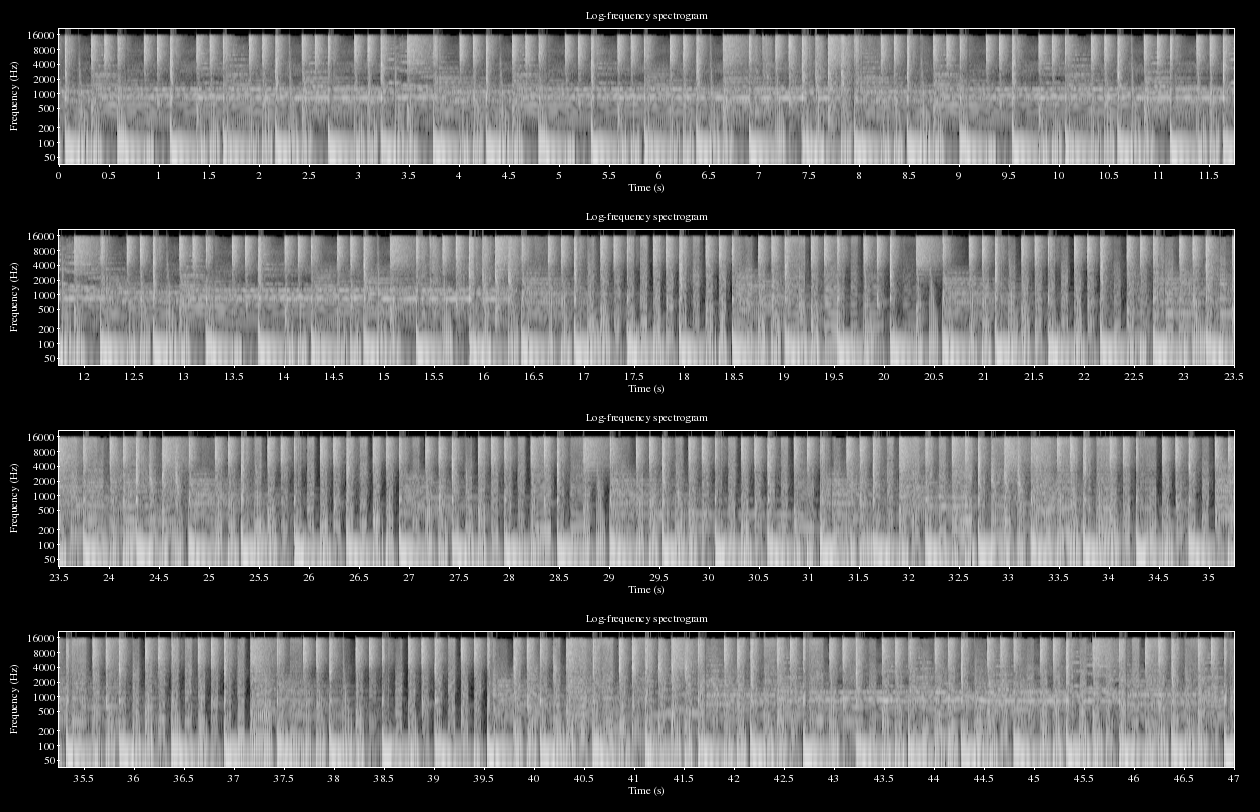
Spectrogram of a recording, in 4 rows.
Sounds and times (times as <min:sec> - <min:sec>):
Techno: 0:00.0 - 0:47.0.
